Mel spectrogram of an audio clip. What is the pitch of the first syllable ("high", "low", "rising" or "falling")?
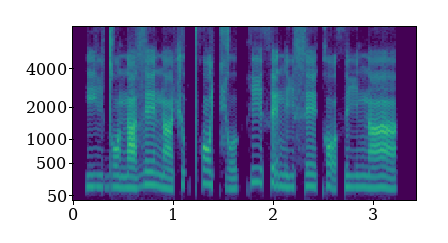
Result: low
